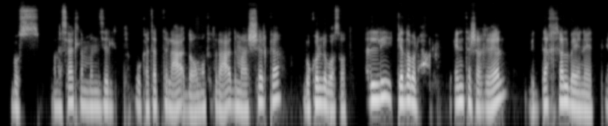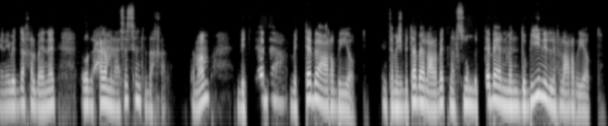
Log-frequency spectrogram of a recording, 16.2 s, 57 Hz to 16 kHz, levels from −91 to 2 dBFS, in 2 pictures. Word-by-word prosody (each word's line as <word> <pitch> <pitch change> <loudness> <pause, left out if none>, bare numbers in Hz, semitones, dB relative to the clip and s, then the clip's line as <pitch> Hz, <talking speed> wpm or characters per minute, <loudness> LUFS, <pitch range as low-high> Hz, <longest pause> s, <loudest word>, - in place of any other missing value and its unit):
بُصّ 130 -3 -4 0.2
أنا 135 - -5
ساعة 165 +5 -2
لمّا 140 -2 -4
نزلت 135 -1 -5 0.2
وكتبت 140 +1 -6
العقد 125 -3 -1
أو 110 0 -3
مضيت 125 +3 -8
العقد 140 +2 -2
مع 125 -3 -2
الشركة، 170 +8 +1 0.3
بكلّ 155 +4 +2
بساطة 125 -2 -5 0.2
قال 180 - +4
لي 205 0 +3
كده 170 +1 +5
بالحرف، 160 -4 -2 0.2
"أنت 170 0 +1
شغال 145 - +1 0.3
بتدخّل 155 +6 0
بيانات" 125 -6 -1
يعني 135 -1 -8
إيه - - -2
بتدخّل 150 +1 -1
بيانات؟ 135 +3 +1 0.3
تاخد 150 0 +1
الحاجة 165 +2 +3
من 150 -3 +1
علي 130 - -4
الSystem 180 +4 -1
تدخّلها 130 -7 -9 0.3
تمام، 160 +9 +2 0.4
بتتابع 175 +5 -3
بتتابع 195 +8 +3
عربيات، 135 -5 0 0.3
أنت 140 -2 -1
مش 135 -1 +3
بتتابع 165 +5 +5
العربيات 145 +2 +2
نفْسهم، 150 +2 +1
بتتابع 175 +6 +4
المندوبين 145 +8 +4
اللي 155 -7 +4
في - - -11
العربيات، 125 -6 -3
140 Hz, 170 wpm, -23 LUFS, 130-165 Hz, 0.4 s, كده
